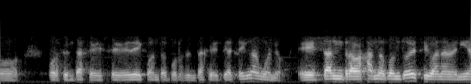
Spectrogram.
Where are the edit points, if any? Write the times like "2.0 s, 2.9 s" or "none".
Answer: 2.3 s, 2.9 s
